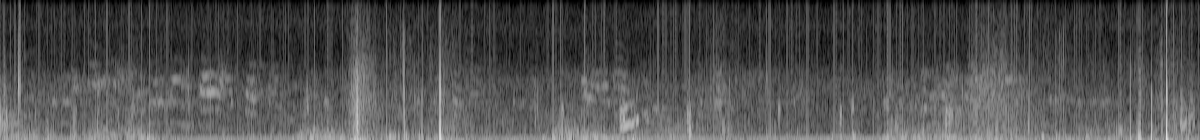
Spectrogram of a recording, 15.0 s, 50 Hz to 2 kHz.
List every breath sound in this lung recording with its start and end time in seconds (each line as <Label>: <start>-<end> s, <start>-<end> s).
Inhalation: 3.62-4.46 s, 6.83-7.74 s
